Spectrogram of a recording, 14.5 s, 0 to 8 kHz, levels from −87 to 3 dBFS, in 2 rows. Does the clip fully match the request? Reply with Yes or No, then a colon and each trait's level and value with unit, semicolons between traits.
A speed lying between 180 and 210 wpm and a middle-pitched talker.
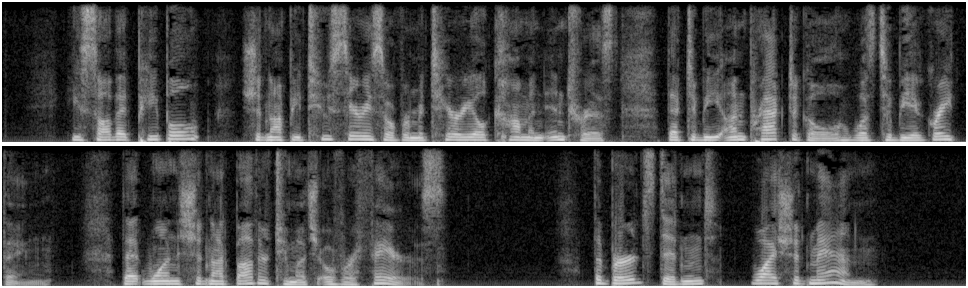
No: average, 160 wpm; medium, 150 Hz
